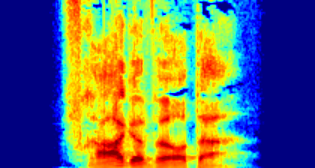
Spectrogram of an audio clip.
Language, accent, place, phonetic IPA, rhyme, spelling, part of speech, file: German, Germany, Berlin, [ˈfʁaːɡəˌvœʁtɐ], -aːɡəvœʁtɐ, Fragewörter, noun, De-Fragewörter.ogg
- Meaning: nominative/accusative/genitive plural of Fragewort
